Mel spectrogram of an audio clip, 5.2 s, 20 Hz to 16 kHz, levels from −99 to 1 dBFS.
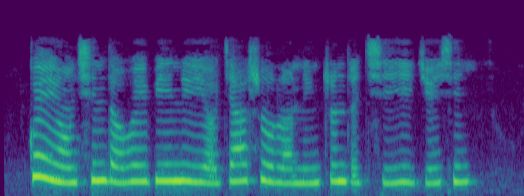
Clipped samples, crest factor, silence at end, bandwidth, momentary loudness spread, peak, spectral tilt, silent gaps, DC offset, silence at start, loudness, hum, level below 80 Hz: under 0.1%; 14 dB; 0.55 s; 7.8 kHz; 10 LU; -10 dBFS; -3.5 dB/octave; none; under 0.1%; 0.3 s; -24 LUFS; none; -68 dBFS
